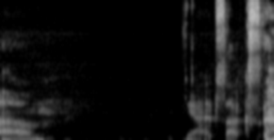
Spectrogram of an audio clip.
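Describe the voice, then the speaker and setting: A soft-spoken woman talks over light background noise. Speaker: vlogger and student; vlogger. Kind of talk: casual vlog. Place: home room. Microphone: webcam.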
